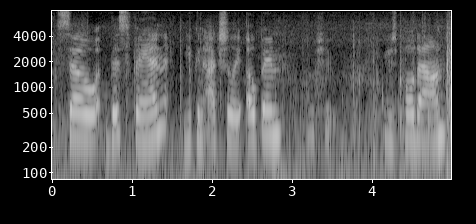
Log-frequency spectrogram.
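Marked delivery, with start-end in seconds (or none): none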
